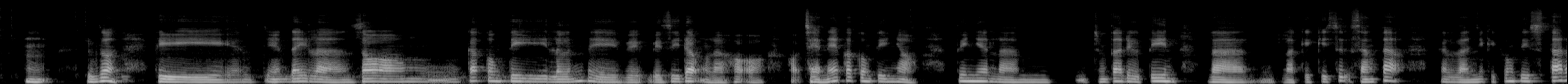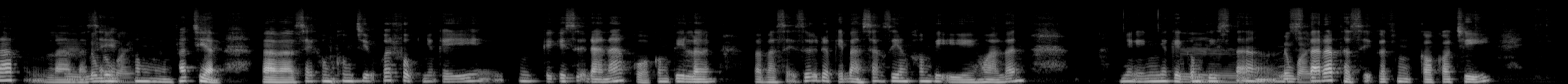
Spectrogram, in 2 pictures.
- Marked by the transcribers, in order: tapping; static; distorted speech; in English: "startup"; in English: "start startup"
- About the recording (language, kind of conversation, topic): Vietnamese, unstructured, Bạn nghĩ sao về việc các công ty công nghệ lớn thống trị thị trường?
